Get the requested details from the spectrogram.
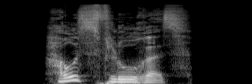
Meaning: genitive singular of Hausflur
- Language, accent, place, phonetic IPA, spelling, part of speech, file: German, Germany, Berlin, [ˈhaʊ̯sˌfluːʁəs], Hausflures, noun, De-Hausflures.ogg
